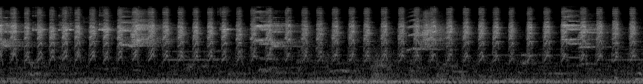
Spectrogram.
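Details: Little spiderhunter song used as a lure to prompt other spiderhunters to sing: a long, fast series of sharp high chipping notes, about five a second, run together in bursts, with a faint low hum beneath.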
